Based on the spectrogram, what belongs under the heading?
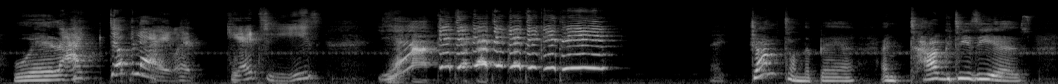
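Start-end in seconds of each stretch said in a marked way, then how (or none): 0.1-5.7 sing-song, pitched-up storybook troll voices calling out. Narrator reading a folk tale, trolls speaking about a bear they think is a cat, trolls' voice.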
